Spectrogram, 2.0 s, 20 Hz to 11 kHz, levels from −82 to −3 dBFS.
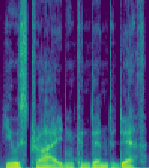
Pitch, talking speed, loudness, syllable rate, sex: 95 Hz, 210 wpm, -16 LUFS, 4.8 syllables/s, male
